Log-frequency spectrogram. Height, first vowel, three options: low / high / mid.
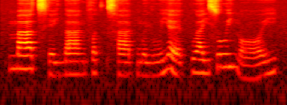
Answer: low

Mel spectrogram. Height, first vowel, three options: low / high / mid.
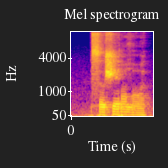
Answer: mid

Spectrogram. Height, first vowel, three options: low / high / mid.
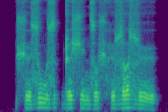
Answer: mid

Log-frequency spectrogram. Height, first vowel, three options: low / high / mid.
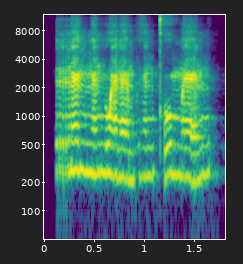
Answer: mid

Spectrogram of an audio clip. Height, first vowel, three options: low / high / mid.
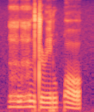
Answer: high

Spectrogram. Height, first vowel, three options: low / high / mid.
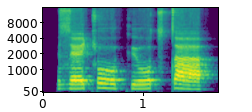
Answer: mid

